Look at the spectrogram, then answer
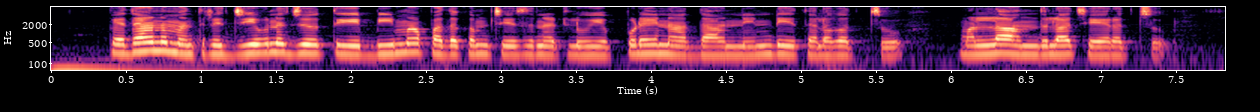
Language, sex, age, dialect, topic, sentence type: Telugu, female, 18-24, Southern, banking, statement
